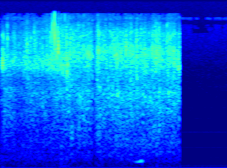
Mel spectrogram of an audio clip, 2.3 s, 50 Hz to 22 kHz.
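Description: An audience at the opening of the Nordestão 2018 event claps in loud, dense, steady applause. It stops abruptly after about two seconds, leaving near silence.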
